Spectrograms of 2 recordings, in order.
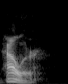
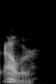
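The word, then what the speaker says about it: Allar: It's Aller. It's Aller. Al. Like the name, like from Step by Step, and then Lur.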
